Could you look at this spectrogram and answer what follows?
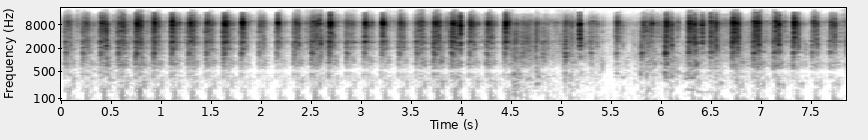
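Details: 1966 Lister LD1 single-cylinder high-compression diesel on restored auto truck, completely rebuilt, just cold-started on a freezing day: crisp, even chug at a steady fast beat, no knocks, misses or rattles, running sweetly.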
